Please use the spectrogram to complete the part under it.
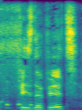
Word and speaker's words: fils de pute: Fils de pute.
